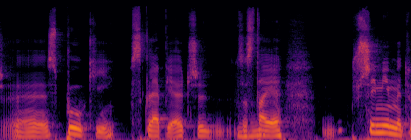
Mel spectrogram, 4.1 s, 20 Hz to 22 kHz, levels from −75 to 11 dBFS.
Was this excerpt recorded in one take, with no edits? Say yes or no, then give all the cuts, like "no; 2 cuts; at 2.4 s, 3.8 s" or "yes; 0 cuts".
yes; 0 cuts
